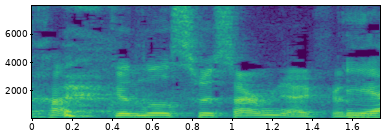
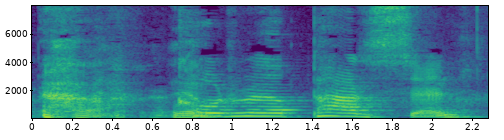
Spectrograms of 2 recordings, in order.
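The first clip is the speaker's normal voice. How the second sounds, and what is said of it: Put-on British accent. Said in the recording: “say that one with a British accent.”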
